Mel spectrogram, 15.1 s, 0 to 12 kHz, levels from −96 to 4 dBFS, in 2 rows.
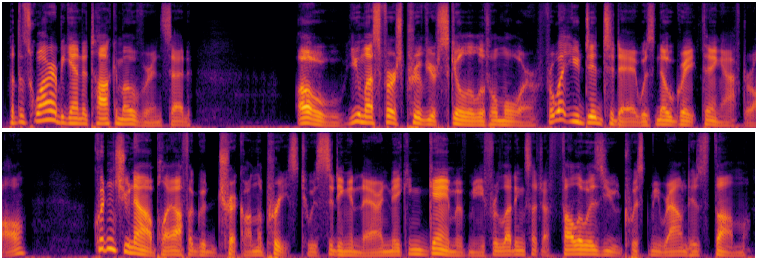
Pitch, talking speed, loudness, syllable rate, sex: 105 Hz, 260 wpm, -22 LUFS, 5.8 syllables/s, male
